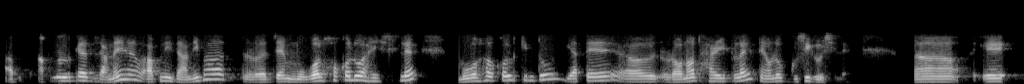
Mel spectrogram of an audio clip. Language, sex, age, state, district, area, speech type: Assamese, male, 30-45, Assam, Jorhat, urban, conversation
